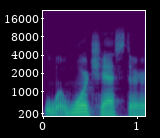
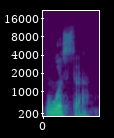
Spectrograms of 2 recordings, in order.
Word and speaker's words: Worcester: That's how you say that word? Wooster? Yeah, nobody will ever say it like Wooster. They'll say Wor- Worcester or something, right? Worcester, yeah. But it's for us Wooster.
